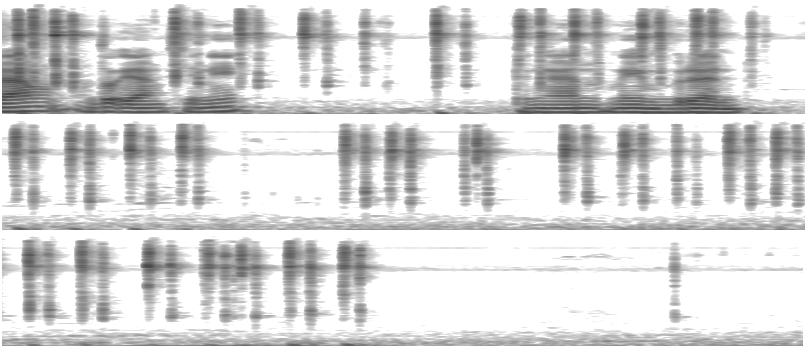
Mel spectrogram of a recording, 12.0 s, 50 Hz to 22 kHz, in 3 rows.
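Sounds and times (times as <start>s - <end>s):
mechanical keyboard keys clacking: 0.0s - 5.1s, 5.7s - 9.9s.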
